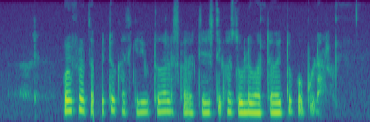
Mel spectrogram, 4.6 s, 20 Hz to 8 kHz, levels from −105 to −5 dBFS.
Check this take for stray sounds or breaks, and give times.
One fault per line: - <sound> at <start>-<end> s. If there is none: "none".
- dropout at 1.2-1.3 s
